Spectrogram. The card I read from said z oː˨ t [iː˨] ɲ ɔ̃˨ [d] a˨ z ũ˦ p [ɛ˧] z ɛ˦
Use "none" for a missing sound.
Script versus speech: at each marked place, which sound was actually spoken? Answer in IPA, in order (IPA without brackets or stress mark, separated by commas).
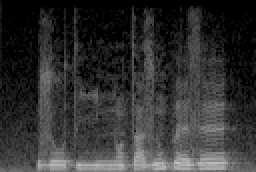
iː˨, t, ɛ˧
